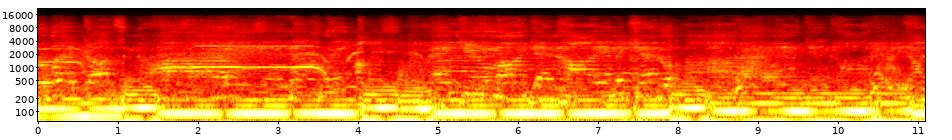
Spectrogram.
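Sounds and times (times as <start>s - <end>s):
distorted hip-hop bassline: 0.0s - 11.0s
person rapping: 0.0s - 11.0s.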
